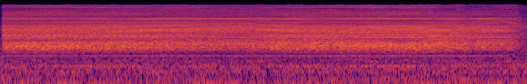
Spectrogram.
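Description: Heat gun blasting hot air over car vinyl wrap, a steady loud broadband hiss and whir held unbroken from start to finish with no talking.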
